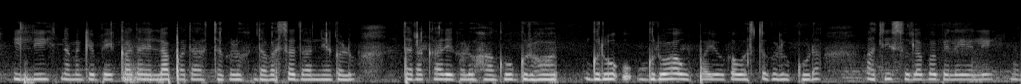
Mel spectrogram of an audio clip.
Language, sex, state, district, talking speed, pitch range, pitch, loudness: Kannada, female, Karnataka, Dakshina Kannada, 110 wpm, 225-235 Hz, 230 Hz, -20 LUFS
